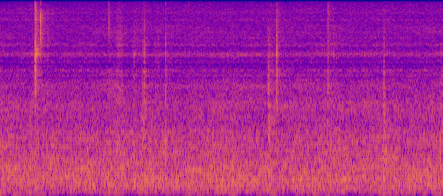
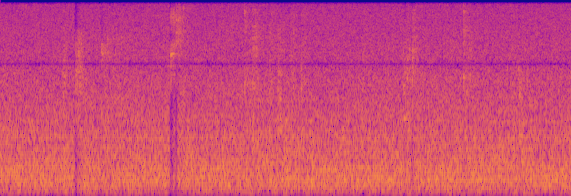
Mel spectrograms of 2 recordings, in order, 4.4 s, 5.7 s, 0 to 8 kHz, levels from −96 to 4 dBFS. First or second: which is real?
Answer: second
